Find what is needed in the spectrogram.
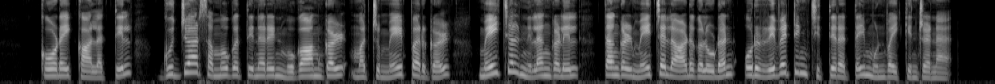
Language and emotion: Tamil, neutral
